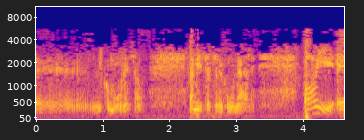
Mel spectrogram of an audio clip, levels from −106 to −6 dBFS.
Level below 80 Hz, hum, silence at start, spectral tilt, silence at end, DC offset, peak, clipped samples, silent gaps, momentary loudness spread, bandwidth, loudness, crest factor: -40 dBFS; none; 0 s; -9.5 dB/octave; 0 s; under 0.1%; 0 dBFS; under 0.1%; none; 9 LU; 5.8 kHz; -19 LUFS; 20 dB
